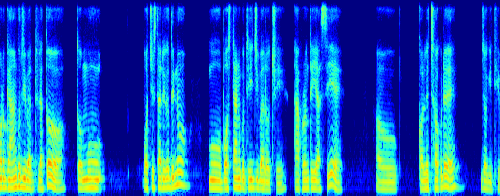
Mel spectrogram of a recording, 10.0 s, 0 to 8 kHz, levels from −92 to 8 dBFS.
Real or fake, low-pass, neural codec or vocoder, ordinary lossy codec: fake; 7.2 kHz; codec, 16 kHz, 0.9 kbps, LongCat-Audio-Codec; Opus, 24 kbps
